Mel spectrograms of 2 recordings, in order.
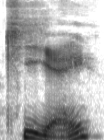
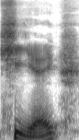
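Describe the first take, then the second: First: The name is said with French pronunciation. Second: The name is said with English pronunciation.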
